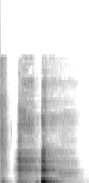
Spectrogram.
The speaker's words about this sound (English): No. Every time I say something, you cough over me.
